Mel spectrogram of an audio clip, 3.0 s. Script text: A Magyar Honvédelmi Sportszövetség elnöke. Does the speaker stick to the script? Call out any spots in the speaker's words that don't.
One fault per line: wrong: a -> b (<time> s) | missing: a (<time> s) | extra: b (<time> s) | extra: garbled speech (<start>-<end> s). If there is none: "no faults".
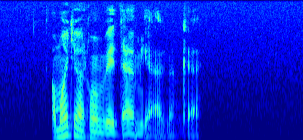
missing: Sportszövetség (1.4 s)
